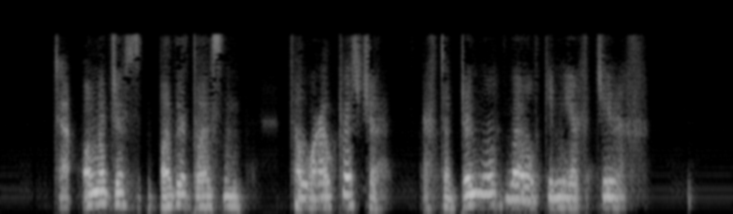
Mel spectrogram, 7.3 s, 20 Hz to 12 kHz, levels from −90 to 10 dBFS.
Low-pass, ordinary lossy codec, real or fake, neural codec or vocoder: 7.2 kHz; MP3, 32 kbps; fake; codec, 16 kHz, 0.5 kbps, FreqCodec, smaller model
